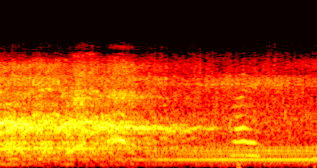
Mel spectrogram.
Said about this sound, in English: Then we were at the mouth of the canyon, and I could see the road, dark and lonely up ahead. The car twisted and swerved.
